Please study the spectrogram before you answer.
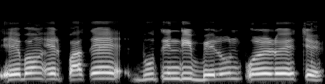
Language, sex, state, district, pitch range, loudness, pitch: Bengali, male, West Bengal, Malda, 235-265 Hz, -11 LUFS, 255 Hz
